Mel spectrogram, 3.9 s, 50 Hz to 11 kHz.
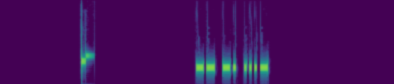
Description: Morse code, heard as a keyed tone, about 44 wpm, 700 Hz. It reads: MNV
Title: USA Call Sign Postfixes - 3 Letters 45wpm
